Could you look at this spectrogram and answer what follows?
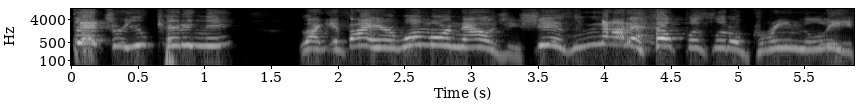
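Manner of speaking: put-on, high-pitched yelled outburst. Retelling yelling at the therapist during sessions: imitating his own past yelling. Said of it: "I would yell".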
